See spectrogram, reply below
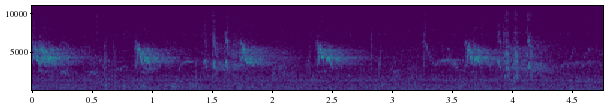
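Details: Single sparrow chirps, crisp and evenly spaced close to once a second, over soft background noise.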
